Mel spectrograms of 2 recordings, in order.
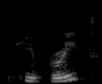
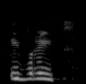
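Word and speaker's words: עברית: Does it sound like Hibrit? Ivrit. Ivrit.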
